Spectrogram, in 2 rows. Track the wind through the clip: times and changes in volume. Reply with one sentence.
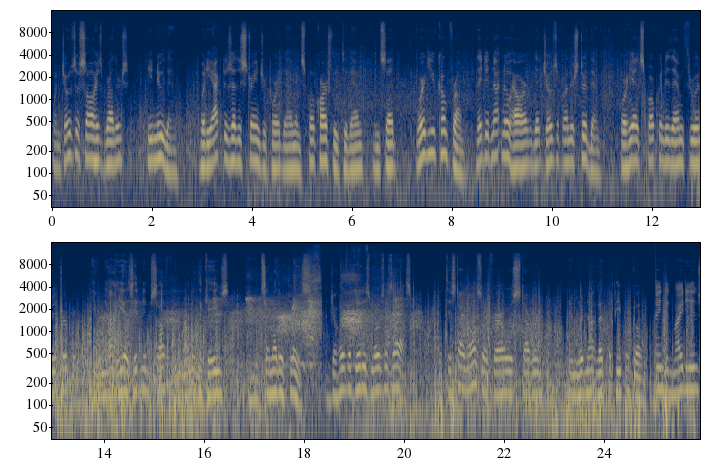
You can hear the wind from 0.0 to 25.8 s, getting louder.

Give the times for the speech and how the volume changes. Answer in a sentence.
The speech can be heard from 0.0 to 25.8 s, at a steady volume.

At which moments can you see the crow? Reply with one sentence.
You can hear the crow from 13.8 to 20.4 s.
